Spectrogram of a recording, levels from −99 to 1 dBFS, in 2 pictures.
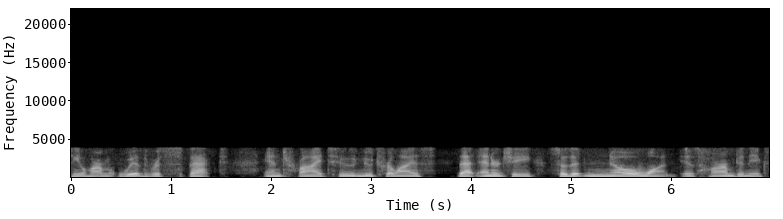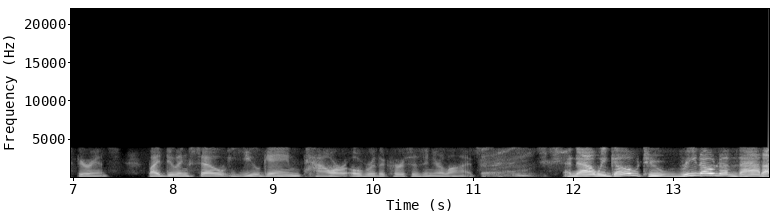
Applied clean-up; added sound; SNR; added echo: neural mask model Resemble Enhance denoiser.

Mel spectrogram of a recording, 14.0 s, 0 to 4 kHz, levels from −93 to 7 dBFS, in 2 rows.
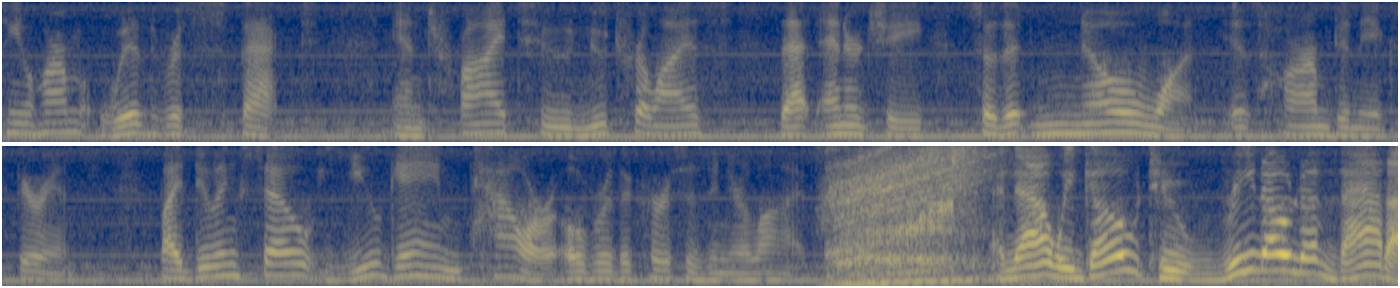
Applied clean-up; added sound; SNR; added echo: none; Tools; 14 dB; none.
